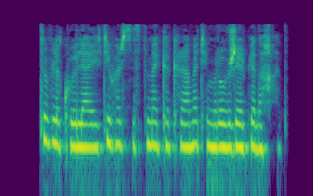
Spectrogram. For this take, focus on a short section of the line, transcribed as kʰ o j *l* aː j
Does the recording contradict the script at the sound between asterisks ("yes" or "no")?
no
